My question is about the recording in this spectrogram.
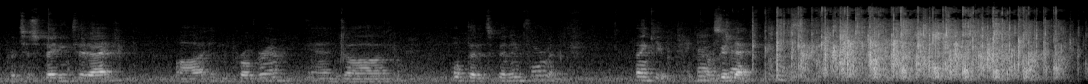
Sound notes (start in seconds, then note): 7.4 applause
